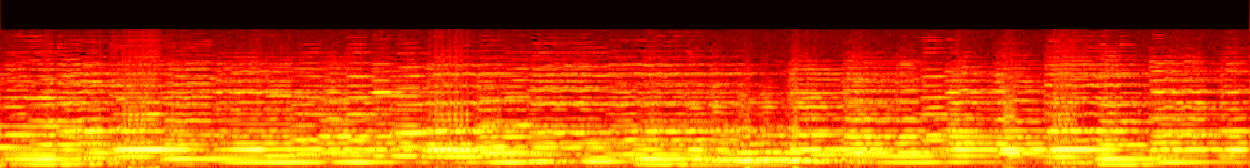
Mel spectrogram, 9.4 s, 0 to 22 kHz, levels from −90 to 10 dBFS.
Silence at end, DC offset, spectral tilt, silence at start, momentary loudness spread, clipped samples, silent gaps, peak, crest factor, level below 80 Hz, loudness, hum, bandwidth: 0 s; under 0.1%; -7.5 dB/octave; 0 s; 6 LU; 2%; none; 0 dBFS; 8 dB; -42 dBFS; -9 LUFS; none; 9.6 kHz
